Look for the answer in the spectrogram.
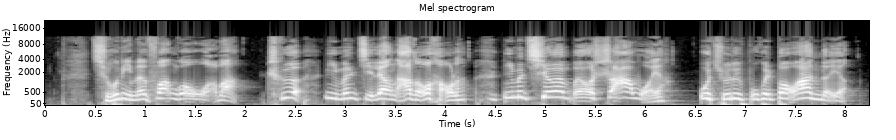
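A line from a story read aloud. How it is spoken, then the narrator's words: Desperate pleading. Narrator (Chinese): 他一边说呀，一边就跪在了几个歹徒的面前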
